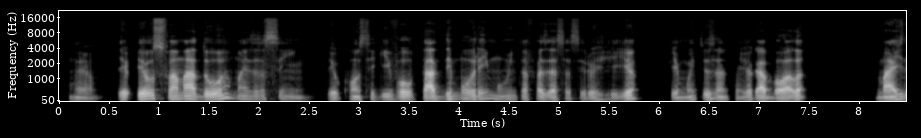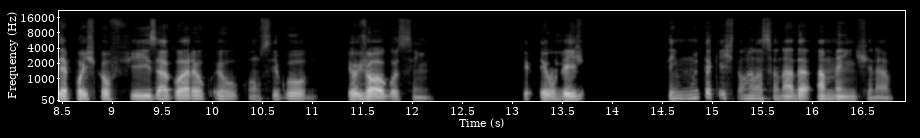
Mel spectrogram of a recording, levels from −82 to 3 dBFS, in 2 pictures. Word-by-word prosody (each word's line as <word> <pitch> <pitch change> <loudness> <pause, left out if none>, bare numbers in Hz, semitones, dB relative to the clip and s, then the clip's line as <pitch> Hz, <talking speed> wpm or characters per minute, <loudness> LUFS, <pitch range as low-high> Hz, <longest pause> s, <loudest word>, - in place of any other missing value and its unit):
eh, 85 -4 -10 0.2
eu - - -1
eu 115 +1 +6
sou 130 0 +1
amador, 120 +2 +4
mas, 120 -3 -9
assim, 120 +2 -10 0.2
eu - - -5
consegui 100 0 -6
voltar, 100 -1 +5
demorei 120 +4 -3
muito 120 -2 -11
a - - -5
fazer - - -1
essa - - -8
cirurgia, 90 +5 -3 0.3
fiquei 80 - -7
muitos 105 +4 -6
anos 95 -1 -5
sem - - -15
jogar 95 -3 +3
bola, 85 - +3 0.7
mas 95 +2 +3
depois 115 -1 +4
que - - -19
eu - - +4
fiz, 125 +1 -1
agora 65 - +4
eu 65 - 0
eu - - -5
consigo 120 0 -5 0.4
eu 110 +1 +4
jogo, 100 -6 +6
assim. 85 -1 -12 1.1
Eu 105 +1 +1
vejo, 110 +3 +4 0.8
tem 135 - -5
muita 145 +4 -5
questão 160 -6 -12
relacionada 125 -3 -1
à 125 - +2
mente, 110 -3 -4
né. - - -9
115 Hz, 150 wpm, -26 LUFS, 100-125 Hz, 1.1 s, eu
